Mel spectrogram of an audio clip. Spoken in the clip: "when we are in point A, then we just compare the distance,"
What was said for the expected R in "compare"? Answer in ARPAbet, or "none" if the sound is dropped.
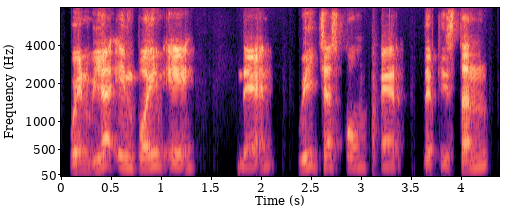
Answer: R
